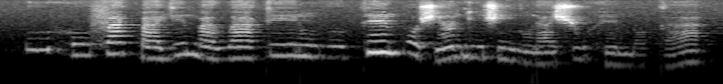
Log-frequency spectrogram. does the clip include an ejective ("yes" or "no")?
no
